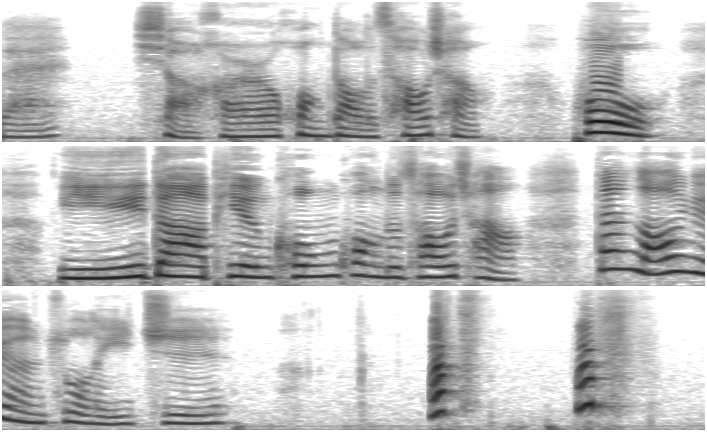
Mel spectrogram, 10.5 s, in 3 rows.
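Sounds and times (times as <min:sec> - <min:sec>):
faint low hum: 0:00.0 - 0:10.5
speech: 0:00.7 - 0:08.2
excited puppy barking: 0:09.2 - 0:10.3.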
